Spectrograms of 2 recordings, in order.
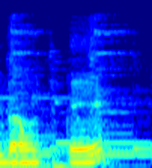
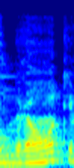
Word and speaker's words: Brontë: E vai ser a obra O Morro dos Ventos Uivantes, da Emily Brontë, ou Bronte, vai depender da sua pronúncia.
